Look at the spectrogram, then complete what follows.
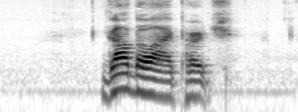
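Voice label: "goggle eye perch", English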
